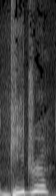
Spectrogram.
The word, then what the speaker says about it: Ghidra: Ghidra? – Yeah, that's that reverse engineering tool.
